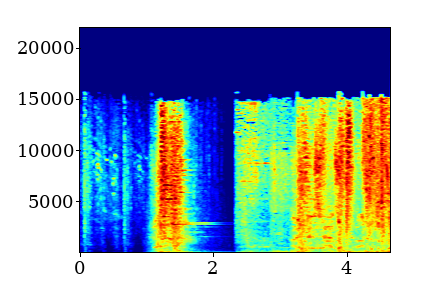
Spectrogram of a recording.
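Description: Sword strikes slash sharply.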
